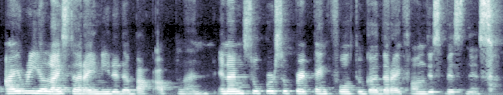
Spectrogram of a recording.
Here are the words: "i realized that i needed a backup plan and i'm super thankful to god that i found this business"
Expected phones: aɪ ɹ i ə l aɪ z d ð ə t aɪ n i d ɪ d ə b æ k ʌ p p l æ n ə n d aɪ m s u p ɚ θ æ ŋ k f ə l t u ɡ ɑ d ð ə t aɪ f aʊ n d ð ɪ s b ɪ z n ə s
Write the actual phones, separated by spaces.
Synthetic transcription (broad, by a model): aɪ ɹ i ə l aɪ s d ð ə t aɪ n i d ɪ d ə b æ k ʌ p p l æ n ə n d aɪ m s u p ɚ s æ ŋ k f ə l t u ɡ ɑ d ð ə t aɪ f aʊ n d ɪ s b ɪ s n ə s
